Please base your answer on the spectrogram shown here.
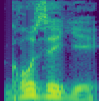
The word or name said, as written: groseillier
